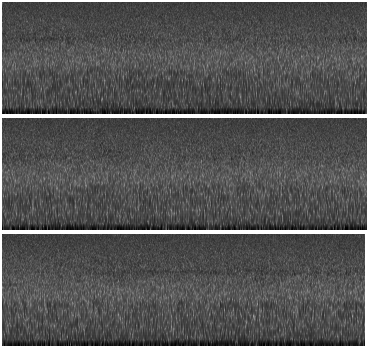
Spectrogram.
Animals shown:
forest ambience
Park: Marsh-Billings-Rockefeller National Historical Park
